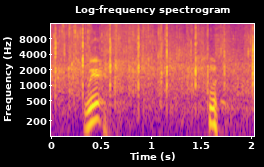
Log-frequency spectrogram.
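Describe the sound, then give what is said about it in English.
A church audience claps steadily and densely for a couple of seconds, celebrating news that six people came to faith in Christ, with a couple of brief voiced calls rising over the applause. “We're going all charismatic here and just clap the whole service, aren't we?”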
